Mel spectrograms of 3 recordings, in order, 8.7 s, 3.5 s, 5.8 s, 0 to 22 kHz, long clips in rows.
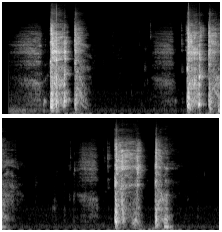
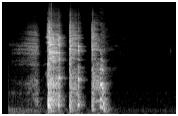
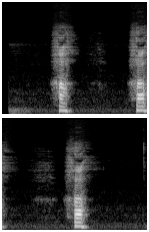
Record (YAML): three_cough_length: 8.7 s
three_cough_amplitude: 32768
three_cough_signal_mean_std_ratio: 0.31
cough_length: 3.5 s
cough_amplitude: 32768
cough_signal_mean_std_ratio: 0.32
exhalation_length: 5.8 s
exhalation_amplitude: 12974
exhalation_signal_mean_std_ratio: 0.28
survey_phase: beta (2021-08-13 to 2022-03-07)
age: 45-64
gender: Male
wearing_mask: 'No'
symptom_runny_or_blocked_nose: true
symptom_fatigue: true
smoker_status: Ex-smoker
respiratory_condition_asthma: false
respiratory_condition_other: false
recruitment_source: REACT
submission_delay: 1 day
covid_test_result: Negative
covid_test_method: RT-qPCR
influenza_a_test_result: Negative
influenza_b_test_result: Negative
